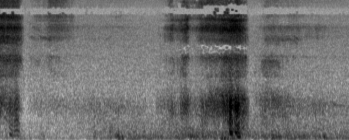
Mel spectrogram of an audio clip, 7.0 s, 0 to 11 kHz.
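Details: Senior fawn female Pug Maria, aged 12, kept as a pet in Japan, snores at 21:52 on 12 April 2023: a soft rasp, a quiet pause, then a louder snorting, wheezy breath near the end.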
